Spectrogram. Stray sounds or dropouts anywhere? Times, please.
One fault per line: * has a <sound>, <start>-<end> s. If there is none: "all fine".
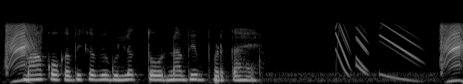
* has a chirp, 3.4-4.3 s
